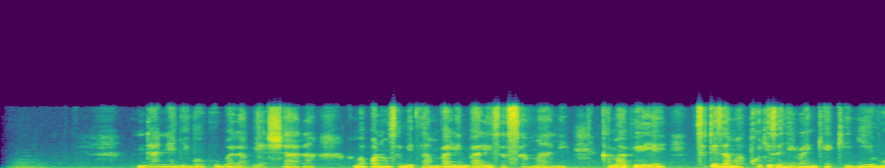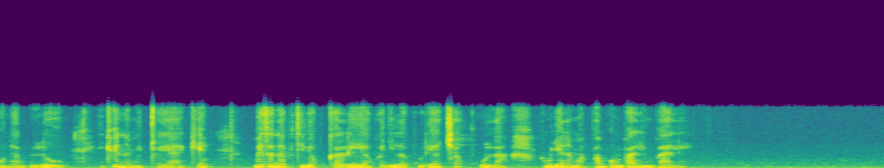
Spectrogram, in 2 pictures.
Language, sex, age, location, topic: Swahili, female, 25-35, Dar es Salaam, finance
